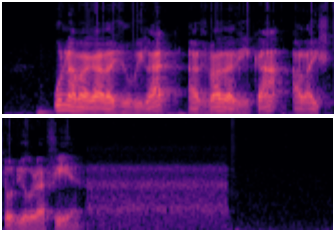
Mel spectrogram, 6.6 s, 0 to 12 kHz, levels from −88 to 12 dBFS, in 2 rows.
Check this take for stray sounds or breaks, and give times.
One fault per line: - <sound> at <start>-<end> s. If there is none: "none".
none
